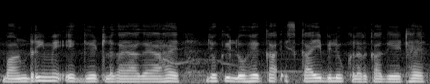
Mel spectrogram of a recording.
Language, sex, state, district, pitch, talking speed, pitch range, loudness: Hindi, male, Uttar Pradesh, Lalitpur, 140 Hz, 235 wpm, 130-150 Hz, -14 LUFS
